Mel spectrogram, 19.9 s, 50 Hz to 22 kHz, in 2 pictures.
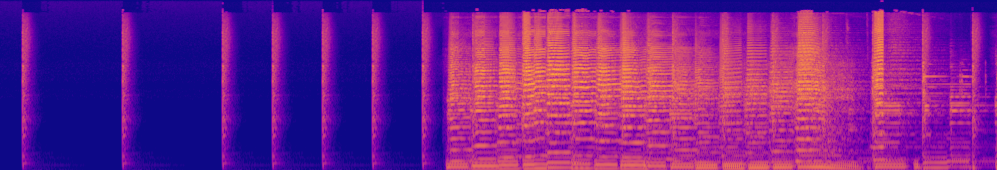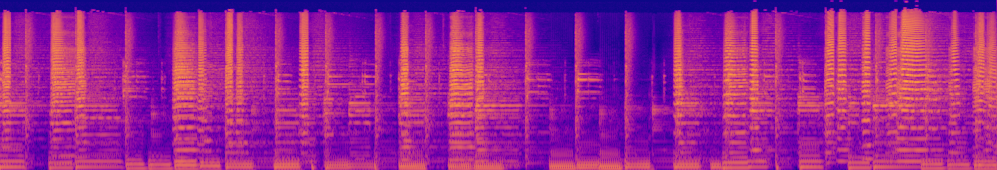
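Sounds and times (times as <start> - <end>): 
backing track: 4.4 - 19.9.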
